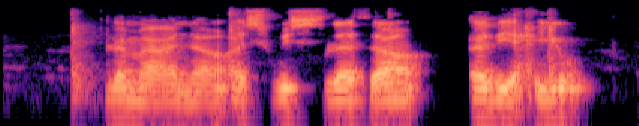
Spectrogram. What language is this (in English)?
Kabyle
